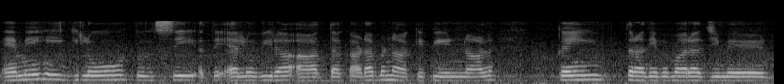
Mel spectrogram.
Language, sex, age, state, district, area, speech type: Punjabi, female, 45-60, Punjab, Mohali, urban, spontaneous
